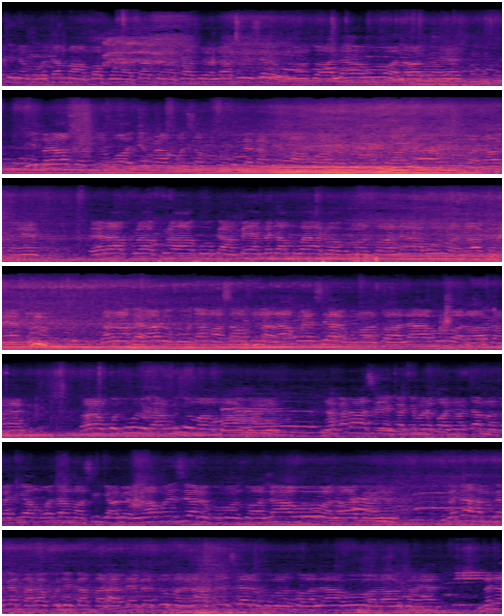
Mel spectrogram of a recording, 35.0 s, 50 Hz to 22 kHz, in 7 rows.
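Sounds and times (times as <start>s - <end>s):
people talking: 0.0s - 20.2s, 20.8s - 35.0s
voices singing melody: 0.0s - 23.8s.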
